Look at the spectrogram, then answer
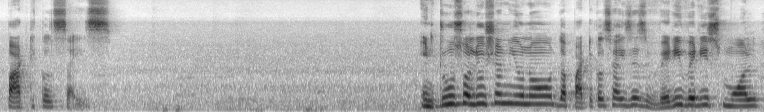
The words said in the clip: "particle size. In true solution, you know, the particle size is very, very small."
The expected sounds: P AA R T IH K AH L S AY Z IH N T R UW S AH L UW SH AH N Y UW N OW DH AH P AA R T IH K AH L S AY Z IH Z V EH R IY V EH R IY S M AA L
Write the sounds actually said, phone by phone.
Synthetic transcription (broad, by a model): P AA R T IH K AH L S AY Z IH N T R UW S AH L UW SH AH N Y UW N OW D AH P AA R T IH K AH L S AY Z IH Z V EH R IY V EH R IY S M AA L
